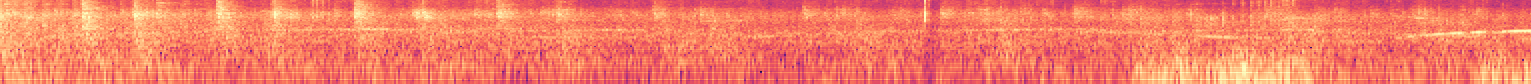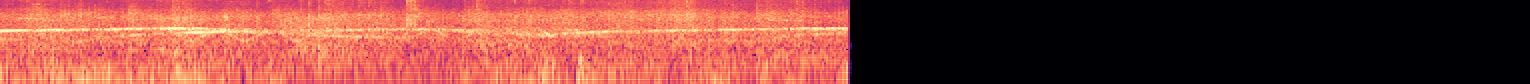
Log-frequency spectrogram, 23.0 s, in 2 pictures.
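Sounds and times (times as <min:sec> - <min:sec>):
freight cars rumbling past: 0:00.0 - 0:17.8
siren wailing: 0:01.5 - 0:17.9.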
